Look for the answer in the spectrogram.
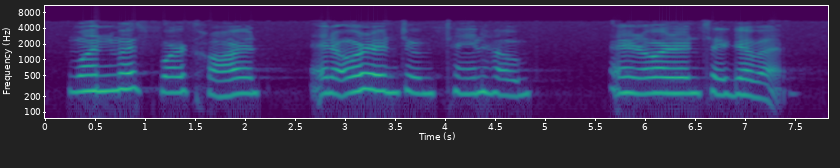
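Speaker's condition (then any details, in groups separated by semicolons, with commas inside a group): Friedreich's ataxia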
